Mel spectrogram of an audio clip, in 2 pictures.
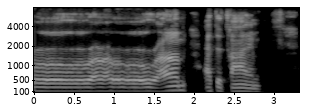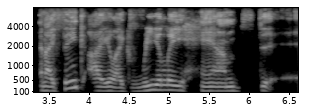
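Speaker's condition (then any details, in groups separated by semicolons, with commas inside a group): Stuttering; onset around age 2.5, fall with traumatic brain injury then, grandfather and daughter stutter, likely genetic, hypnotherapy tried; no longer hides stutter, not trying to avoid stuttering, stuttering more or more aware lately, sober; stutters every time talking, hard ordering in restaurants, phone calls, strangers, alcohol seemed to lessen stutter; prolonged sounds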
